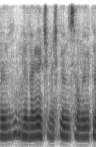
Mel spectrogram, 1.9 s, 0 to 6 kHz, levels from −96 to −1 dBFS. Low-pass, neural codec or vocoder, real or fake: 5.4 kHz; autoencoder, 22.05 kHz, a latent of 192 numbers a frame, VITS, trained on one speaker; fake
